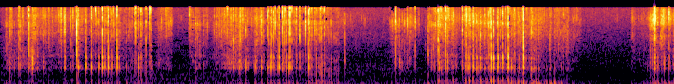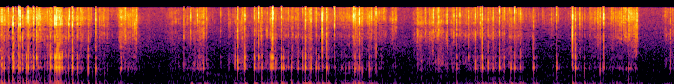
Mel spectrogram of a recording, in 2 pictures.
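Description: Fingernails brush back and forth across a flat sequin-covered pouch and scratch its sequins, making a dense, crinkly rustle of rapid clicks and scrapes over a low rumble. The scratching comes in waves with a brief quiet dip near the middle before it resumes.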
